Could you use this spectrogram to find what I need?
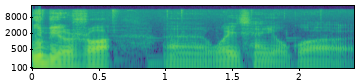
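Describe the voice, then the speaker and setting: A man's very deep, low voice, dark and mellow in tone, comes through a very clean recording with a silent background. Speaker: history researcher and narrator. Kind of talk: interview conversation. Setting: studio, in person. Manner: relaxed; talkative.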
